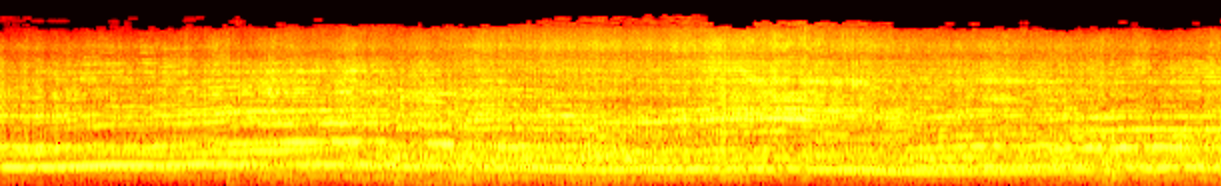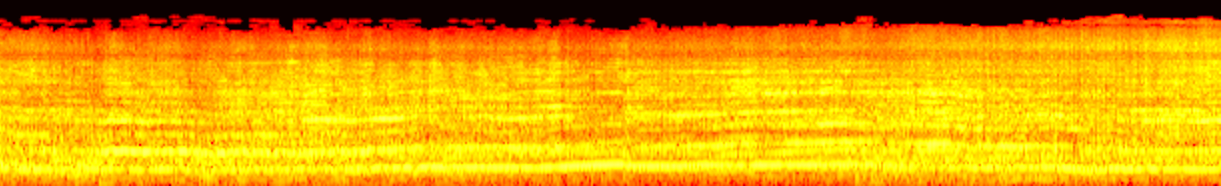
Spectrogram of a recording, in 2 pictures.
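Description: Several racing car engines roar loudly, rising and falling in pitch as they speed around a dirt track.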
